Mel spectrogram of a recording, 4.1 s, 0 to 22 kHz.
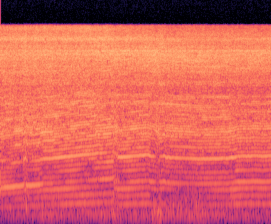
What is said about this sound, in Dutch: Dit is een V10-motor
